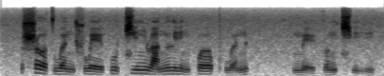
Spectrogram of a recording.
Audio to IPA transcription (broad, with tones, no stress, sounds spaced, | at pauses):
ʂ ɤ˥˧ t̪ w ə˥˧ n ʂ w e˥˧ ɪ̯ p u˥˩ t͡ɕ i˥ ŋ ɻ a˧˥ n l i˥˩ n p ɤ˥ pʰ w ə˧˥ n | m ḛ˨˩ ɪ̯ k ɤ˧˥ ŋ t͡ɕʰ ḭ˨˩˦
